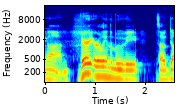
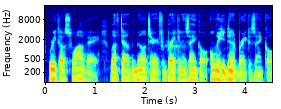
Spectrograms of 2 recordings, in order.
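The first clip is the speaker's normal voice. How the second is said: 1 low mysterious agent voice; 4 semitones lower, 10 dB quieter than usual. Retold or imitated. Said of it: "He goes".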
